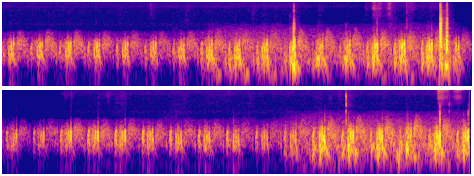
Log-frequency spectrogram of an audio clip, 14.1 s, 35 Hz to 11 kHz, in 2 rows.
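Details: Fetal heartbeat heard with an Angelsound Doppler: rapid, rhythmic whooshing pulses at roughly 140 beats a minute.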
